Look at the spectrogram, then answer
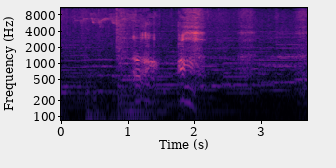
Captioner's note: grunting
